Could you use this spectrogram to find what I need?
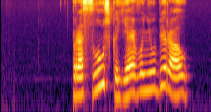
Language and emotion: Russian, neutral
